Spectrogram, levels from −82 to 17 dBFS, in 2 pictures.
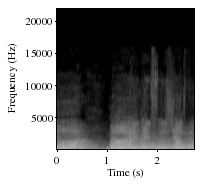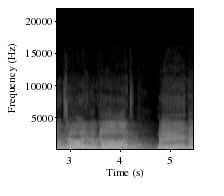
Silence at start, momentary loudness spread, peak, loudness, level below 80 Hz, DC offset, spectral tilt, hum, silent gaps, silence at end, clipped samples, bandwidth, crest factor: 0 s; 9 LU; -6 dBFS; -20 LUFS; -62 dBFS; under 0.1%; -6.5 dB/octave; none; none; 0 s; under 0.1%; 14.5 kHz; 14 dB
